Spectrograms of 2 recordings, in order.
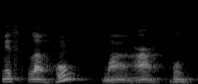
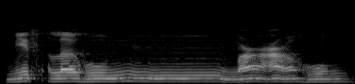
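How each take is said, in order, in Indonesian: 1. Dua bunyi m itu dibaca terpisah. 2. Dua bunyi m itu menyatu menjadi satu m yang ditahan. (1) "Tidak bisa dibaca" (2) "Cara membacanya"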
